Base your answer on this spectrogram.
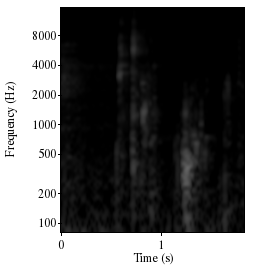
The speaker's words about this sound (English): I'm drinking water before I say this.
